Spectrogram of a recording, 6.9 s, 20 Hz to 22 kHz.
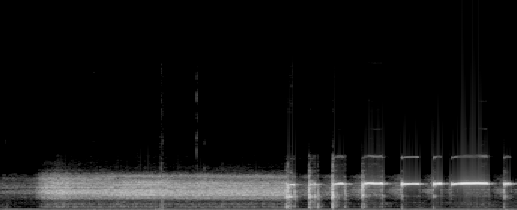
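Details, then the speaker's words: Taiwanese-made Cobra 148 GTL CB radio on the bench, high noise floor and squeal from odd mods; after removing a cap, touching a heavily reflowed board area brings steady hiss then stuttering bursts of thin high-pitched whistle, suspected fault or mod there. "it's that same high-pitched whistle so something's going on this area here"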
